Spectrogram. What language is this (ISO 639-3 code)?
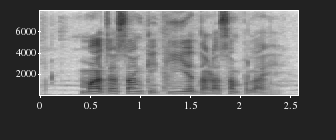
mar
